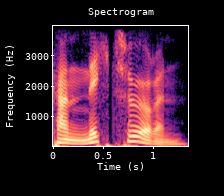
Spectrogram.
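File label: can't hear anything, German; sgh-d720; AnyVoice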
